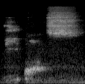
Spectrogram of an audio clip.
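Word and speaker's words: Vias: V I A S pronounced V. Boss. Boss. Really? Yeah. V becomes a B.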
